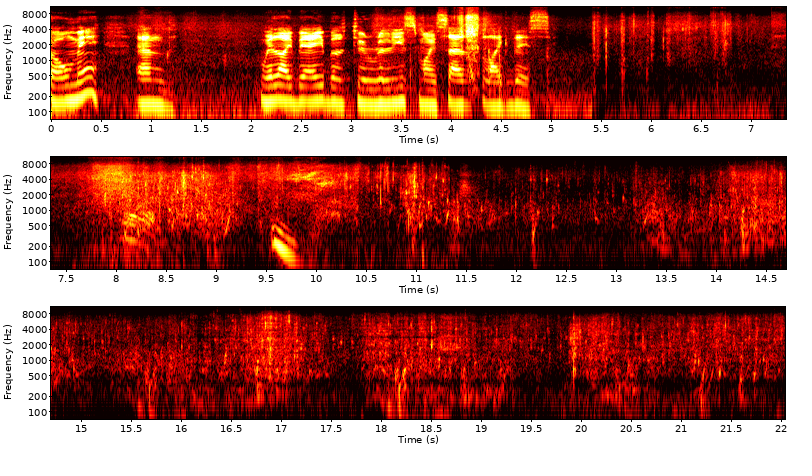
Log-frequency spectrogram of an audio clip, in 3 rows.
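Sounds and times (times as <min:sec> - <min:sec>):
river water splashing and churning: 0:05.4 - 0:22.0.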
